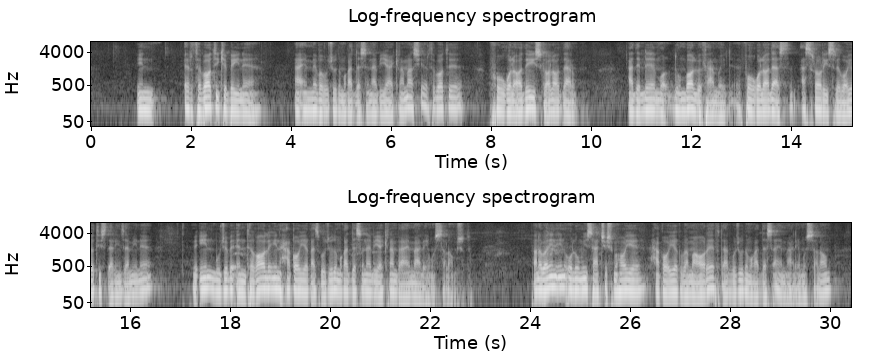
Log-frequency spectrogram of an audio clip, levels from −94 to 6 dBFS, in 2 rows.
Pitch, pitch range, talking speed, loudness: 100 Hz, 90-110 Hz, 120 wpm, -16 LUFS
